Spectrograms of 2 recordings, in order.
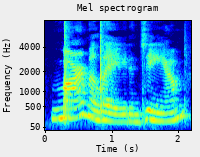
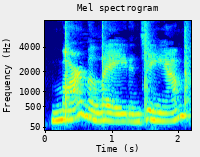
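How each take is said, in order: No difference in how they are said.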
